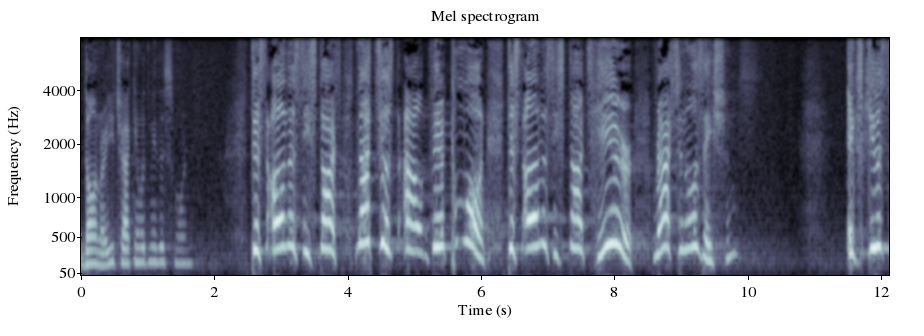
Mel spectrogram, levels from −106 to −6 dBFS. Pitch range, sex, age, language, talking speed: 205-335 Hz, male, 40-59, English, 105 wpm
